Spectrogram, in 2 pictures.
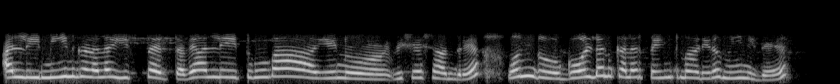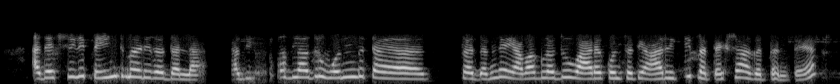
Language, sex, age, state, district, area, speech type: Kannada, female, 18-30, Karnataka, Shimoga, urban, conversation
